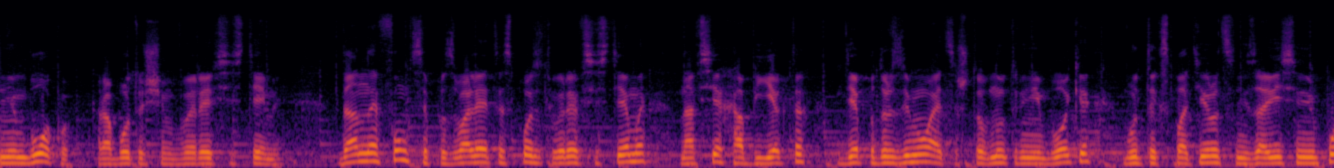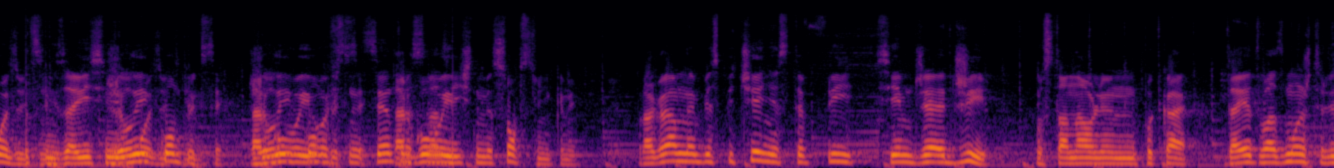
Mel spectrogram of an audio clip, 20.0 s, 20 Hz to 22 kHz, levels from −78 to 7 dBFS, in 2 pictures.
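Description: Gain pumping runs through the whole clip. The level ducks on each loud sound, a swing of about 5 dB. The likely cause is input gain set far too high, with a fast limiter clamping every peak, leaving the dynamics squashed.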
